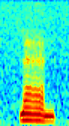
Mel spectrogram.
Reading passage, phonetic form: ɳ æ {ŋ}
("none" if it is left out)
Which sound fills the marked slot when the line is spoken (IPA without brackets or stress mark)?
n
